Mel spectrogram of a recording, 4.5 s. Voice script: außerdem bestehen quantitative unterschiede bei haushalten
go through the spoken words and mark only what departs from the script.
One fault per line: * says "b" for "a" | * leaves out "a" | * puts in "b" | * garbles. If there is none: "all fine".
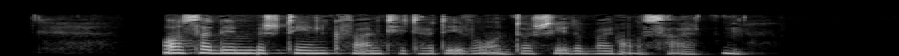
all fine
